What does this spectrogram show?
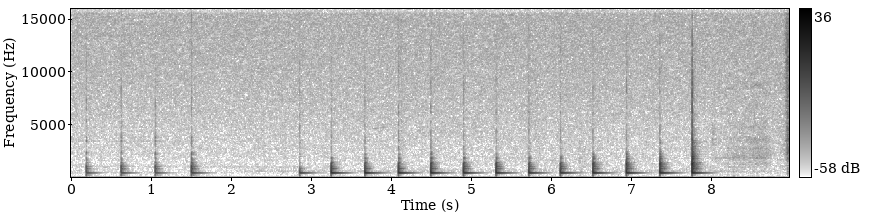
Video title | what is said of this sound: Tap tone básico: cómo implementarlo. Análisis de frecuencia en Audacity y Adobe audition | tengo un sonido bastante rico bastante pleno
